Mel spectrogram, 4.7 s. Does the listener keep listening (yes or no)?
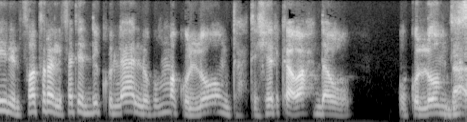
no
